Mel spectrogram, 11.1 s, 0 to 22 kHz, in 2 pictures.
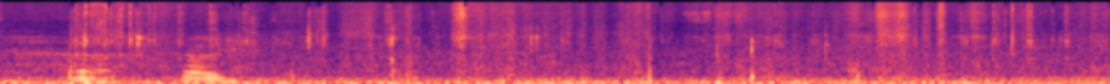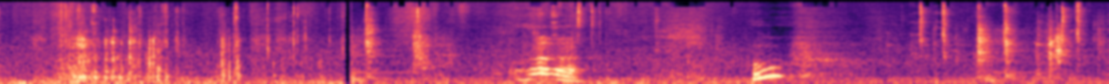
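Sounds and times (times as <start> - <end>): steady low rumble: 0.0 - 10.4
handling clicks and rustling: 0.4 - 8.7.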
